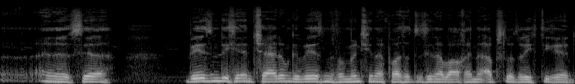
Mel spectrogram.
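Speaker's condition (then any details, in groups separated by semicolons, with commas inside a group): Parkinson's disease; now walks with crutches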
